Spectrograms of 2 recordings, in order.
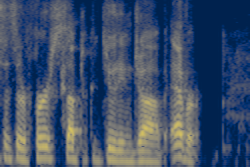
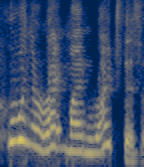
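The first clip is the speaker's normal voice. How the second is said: higher-pitched mock outrage, lightly laughing; amused nurse; 12 semitones higher than usual. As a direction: play the nurse baffled by the note. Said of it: "she says".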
